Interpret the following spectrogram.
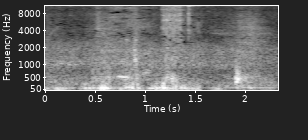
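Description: Faint handling noises as a wrench is fetched: soft bumps, a brief rustle, and a light click near the end.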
